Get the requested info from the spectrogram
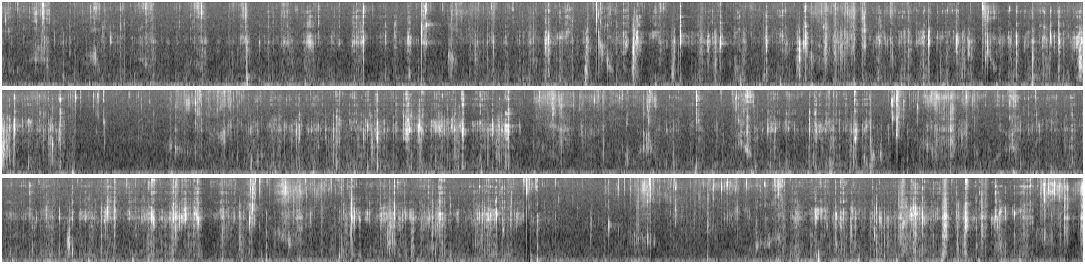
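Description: Close-miked eating sounds of a person biting and chewing pizza: the crust crunches, with a dense run of wet clicks and smacks from the mouth.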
